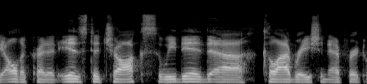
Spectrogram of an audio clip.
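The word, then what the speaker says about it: Cioks: The correct Chox. Pronunciation is Chox, like a chalkboard.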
